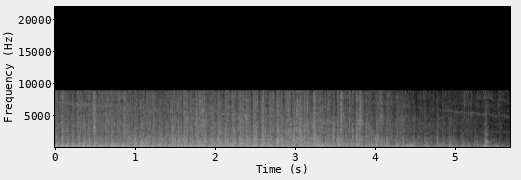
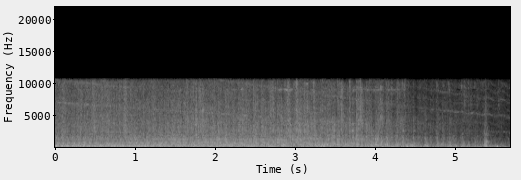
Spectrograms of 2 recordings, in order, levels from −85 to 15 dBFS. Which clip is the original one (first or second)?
second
